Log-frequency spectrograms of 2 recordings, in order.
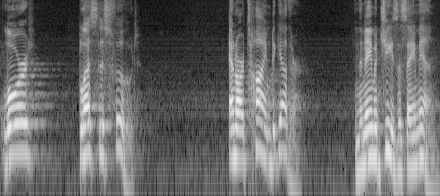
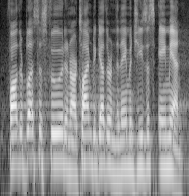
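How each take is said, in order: First: It is said fervently, with deep feeling. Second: It is said flatly, without fervour.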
